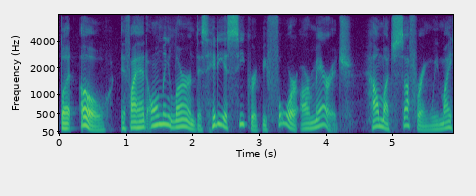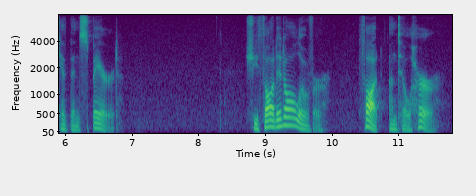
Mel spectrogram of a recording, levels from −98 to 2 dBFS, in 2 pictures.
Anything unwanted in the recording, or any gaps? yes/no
no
